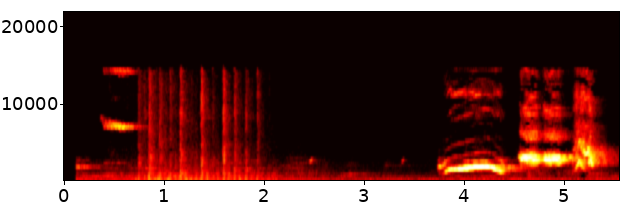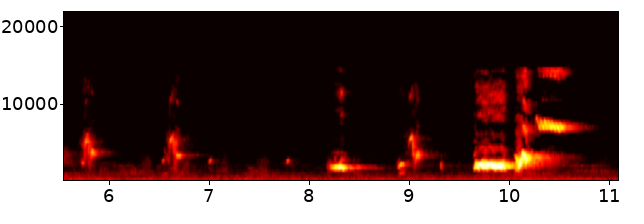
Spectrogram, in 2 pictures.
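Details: Eurasian blackbird: a burst of wing flapping, then a few loud warbled phrases with sliding, harmonic-rich notes around the middle, ending in squeaky high twitters, separated by quiet gaps.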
